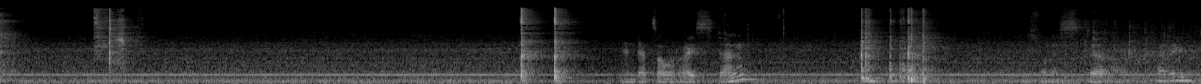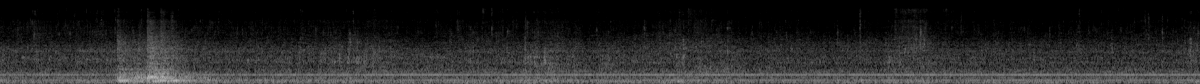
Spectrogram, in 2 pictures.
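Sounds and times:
induction cooktop hum: 0.0 - 24.0
wooden spoon stirring in a pot: 14.7 - 24.0.

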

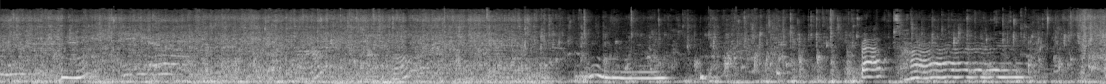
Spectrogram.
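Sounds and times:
water running into bathtub: 0.0 - 11.0
woman singing: 8.6 - 10.3.

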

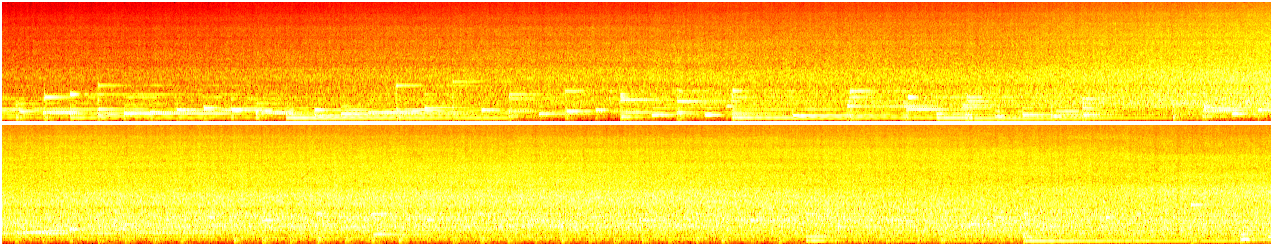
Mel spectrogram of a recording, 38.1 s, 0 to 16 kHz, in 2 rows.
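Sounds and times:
soft background music: 0.0 - 38.0
stream water running over rocks: 0.0 - 38.0.

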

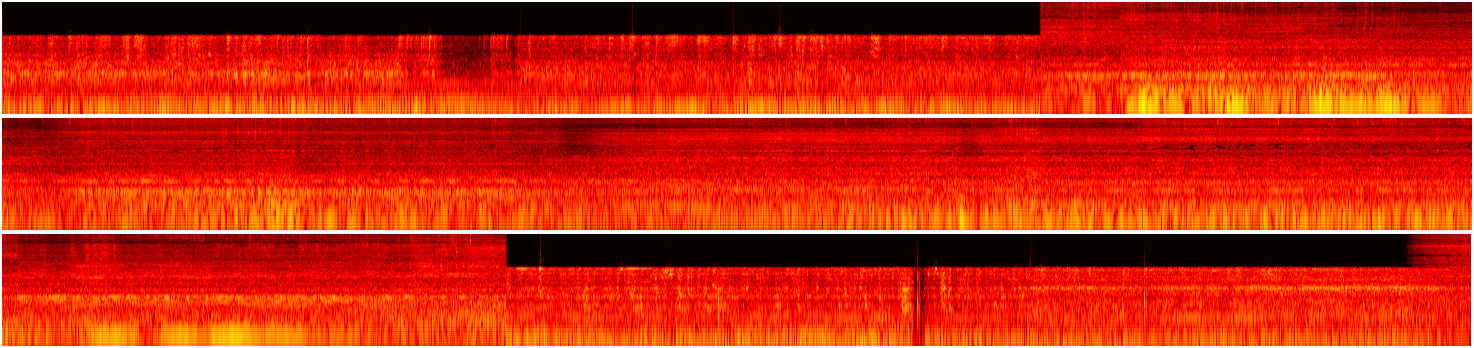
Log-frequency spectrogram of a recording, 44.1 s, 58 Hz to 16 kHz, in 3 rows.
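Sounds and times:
low motor hum: 10.4 - 34.6
lathe cutting steel: 10.4 - 35.3, 43.4 - 44.0.

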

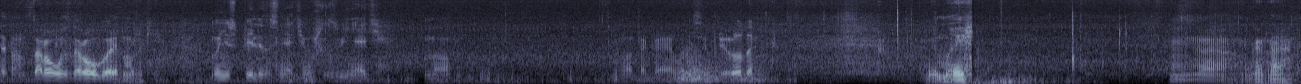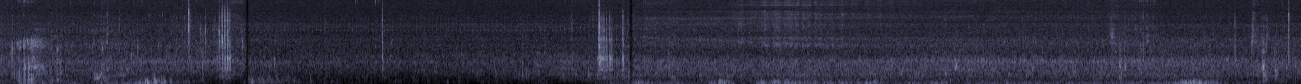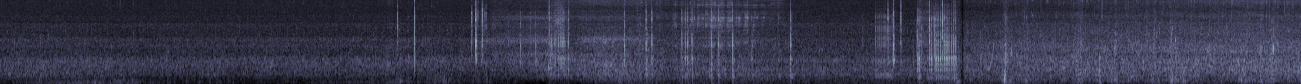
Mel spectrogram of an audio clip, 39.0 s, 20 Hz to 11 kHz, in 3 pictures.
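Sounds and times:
river water running: 0.0 - 39.0
boat knocking and splashing: 34.8 - 39.0.

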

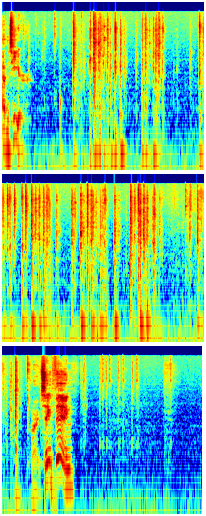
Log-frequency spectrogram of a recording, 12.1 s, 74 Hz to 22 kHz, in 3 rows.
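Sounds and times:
typing on computer keyboard: 1.0 - 8.5, 9.6 - 10.8.

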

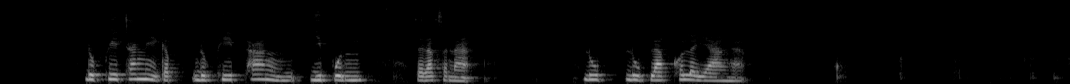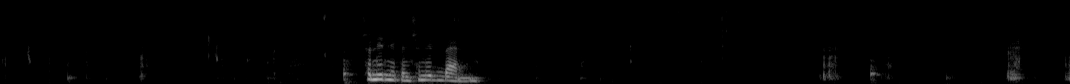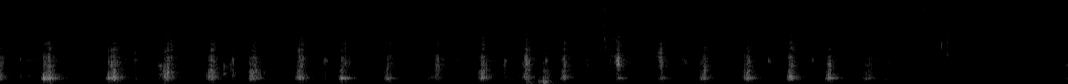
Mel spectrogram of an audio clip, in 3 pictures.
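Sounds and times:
biting and chewing fruit: 7.6 - 14.3, 16.0 - 19.9, 20.7 - 31.0.

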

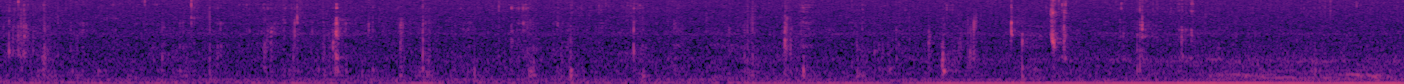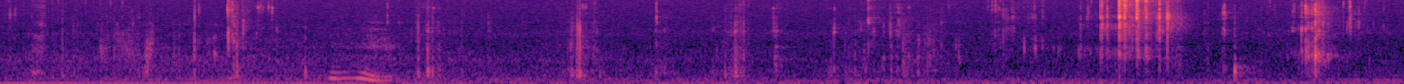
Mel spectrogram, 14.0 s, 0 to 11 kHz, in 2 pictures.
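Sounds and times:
person chewing wetly: 0.0 - 14.0
person humming briefly: 6.0 - 7.4, 8.6 - 9.2.

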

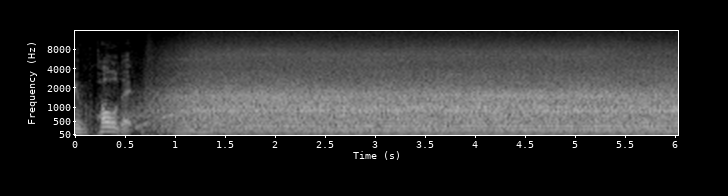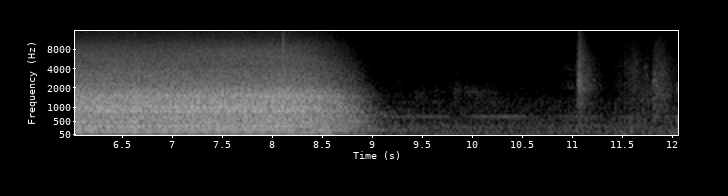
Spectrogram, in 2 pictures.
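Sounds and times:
electric lawn mower humming: 0.6 - 9.1.

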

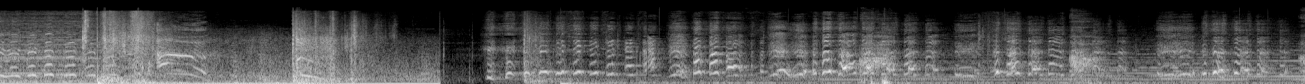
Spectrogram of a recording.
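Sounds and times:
man laughing hysterically: 0.0 - 1.1, 4.8 - 13.0
low background music: 0.0 - 1.6, 5.6 - 13.0.

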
